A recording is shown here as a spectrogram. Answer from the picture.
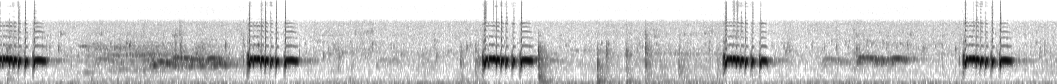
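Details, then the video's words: Zebra dove, local Muria type, lure song to encourage reluctant birds: loud trilled coo phrases recurring about every two and a half seconds, softer coos in between, faint clicks. "Perkutut lokal Muria gacor pancingan setiap waktu perkutut malas bunyi"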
